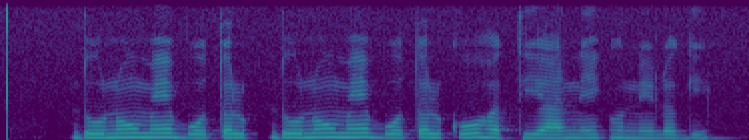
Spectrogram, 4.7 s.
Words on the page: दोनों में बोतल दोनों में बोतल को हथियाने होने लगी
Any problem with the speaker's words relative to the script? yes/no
no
